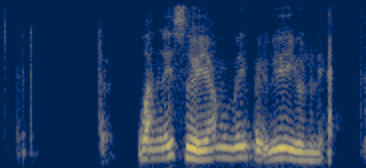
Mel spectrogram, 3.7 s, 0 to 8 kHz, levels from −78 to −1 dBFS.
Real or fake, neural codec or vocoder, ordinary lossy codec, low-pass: fake; codec, 16 kHz in and 24 kHz out, 0.4 kbps, LongCat-Audio-Codec, fine tuned four codebook decoder; Opus, 24 kbps; 7.2 kHz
